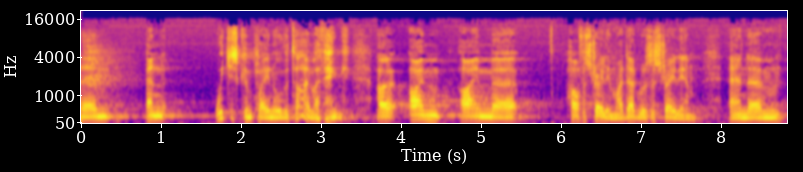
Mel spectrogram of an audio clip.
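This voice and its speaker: A man's voice: medium pitch, a little mellow. A man giving an informal sermon, reading scripture aloud and making joking asides to the congregation. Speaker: preacher. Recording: long reverb of a large hall.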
